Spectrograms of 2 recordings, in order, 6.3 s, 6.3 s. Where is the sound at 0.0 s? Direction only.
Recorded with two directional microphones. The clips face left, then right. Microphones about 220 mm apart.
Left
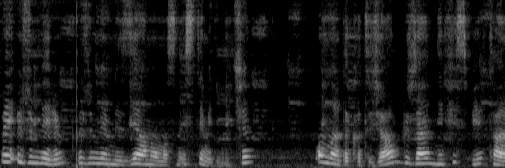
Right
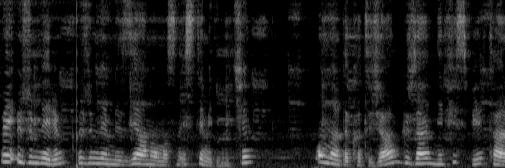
10° right (ahead or behind).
